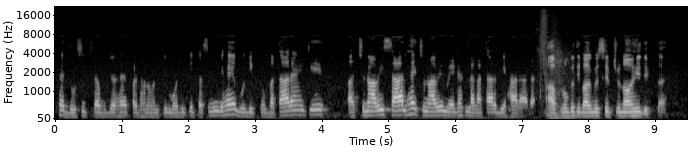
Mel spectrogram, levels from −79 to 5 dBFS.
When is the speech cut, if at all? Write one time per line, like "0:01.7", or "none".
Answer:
0:07.2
